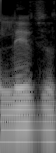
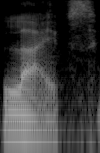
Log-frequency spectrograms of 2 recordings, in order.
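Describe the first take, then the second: First: The vowel sounds like 'ih'. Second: The vowel sounds like 'eye'. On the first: It sounds like the verb meaning to reside. The speaker calls it wrong. "এটাকে লিভস উচ্চারণ করা যাবে না" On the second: It means lives, the plural of life. The speaker calls it right. "জীবনগুলো English হচ্ছে লাইভস"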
